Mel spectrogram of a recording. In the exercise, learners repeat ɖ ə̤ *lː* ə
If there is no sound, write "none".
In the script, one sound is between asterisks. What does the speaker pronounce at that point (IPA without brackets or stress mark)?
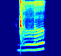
lː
